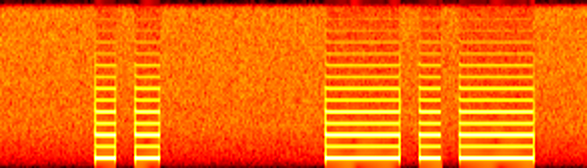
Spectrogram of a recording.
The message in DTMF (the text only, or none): none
